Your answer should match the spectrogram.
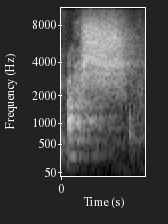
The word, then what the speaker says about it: až: adverb by the way ash as well as ush is pronounced with sh at the end when it works as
